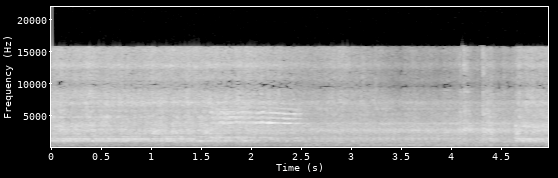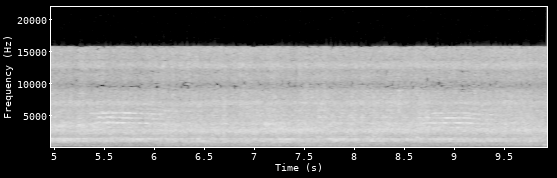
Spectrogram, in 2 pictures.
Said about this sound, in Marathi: तर हे चाप कटर बघा कसे काम करतं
